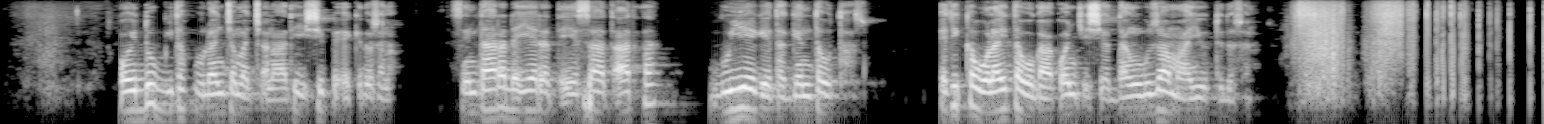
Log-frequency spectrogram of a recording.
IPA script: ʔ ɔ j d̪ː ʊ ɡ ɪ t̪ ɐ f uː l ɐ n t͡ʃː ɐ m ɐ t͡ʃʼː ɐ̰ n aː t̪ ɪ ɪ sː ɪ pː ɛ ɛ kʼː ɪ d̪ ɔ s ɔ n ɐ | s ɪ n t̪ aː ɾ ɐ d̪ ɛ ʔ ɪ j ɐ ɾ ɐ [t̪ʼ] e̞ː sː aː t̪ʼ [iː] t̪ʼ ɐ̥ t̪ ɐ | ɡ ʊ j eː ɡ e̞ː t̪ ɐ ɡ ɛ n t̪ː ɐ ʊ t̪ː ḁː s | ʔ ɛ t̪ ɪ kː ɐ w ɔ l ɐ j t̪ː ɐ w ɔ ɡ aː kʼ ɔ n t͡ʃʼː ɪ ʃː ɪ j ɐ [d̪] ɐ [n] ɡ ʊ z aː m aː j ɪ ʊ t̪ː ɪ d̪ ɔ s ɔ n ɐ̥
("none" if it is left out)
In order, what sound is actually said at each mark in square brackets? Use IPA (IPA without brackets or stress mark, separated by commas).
t̪ʼ, aː, d̪, ŋ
